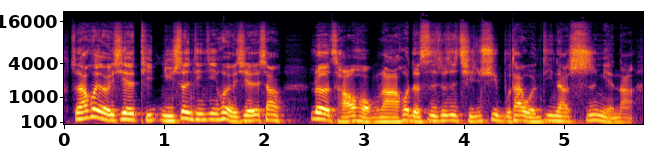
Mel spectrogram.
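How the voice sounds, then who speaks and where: A quick, animated male doctor, speaking a bit high and rushing his words. He tells stories chattily into a studio mic and laughs often. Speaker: urologist guest. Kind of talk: animated storytelling in a radio interview.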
